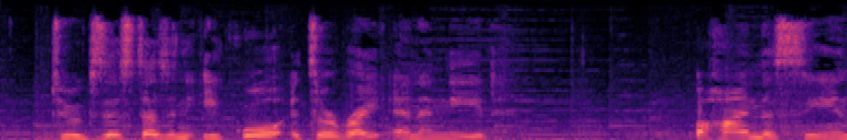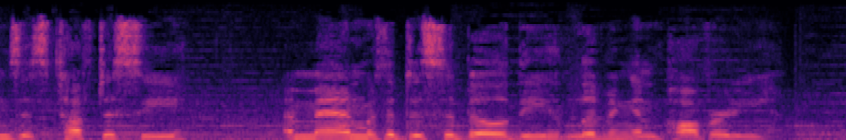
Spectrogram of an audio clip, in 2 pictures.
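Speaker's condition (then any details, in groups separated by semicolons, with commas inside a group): No condition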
